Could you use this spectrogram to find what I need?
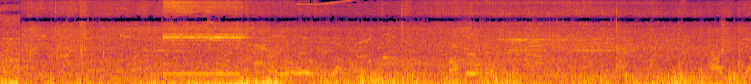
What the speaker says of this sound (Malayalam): നല്ല തണുത്ത കാറ്റ് വീശുന്നുണ്ട് കേട്ടോ നല്ല തണുപ്പാണ്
